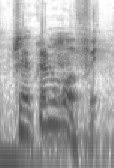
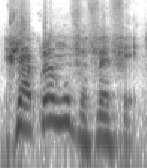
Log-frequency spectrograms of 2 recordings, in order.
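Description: First: "Hwɛ akora no ho fɛ" said softer; softer repeat. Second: Said in the usual way. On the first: Shown as a demonstration. Repeating the praise of the old man, softly. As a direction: drop the voice on "fɛ".

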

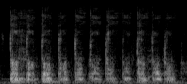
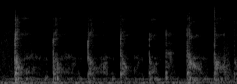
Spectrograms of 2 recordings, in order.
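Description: First: Breathy rapid "トントン" for running feet upstairs; whispered footsteps. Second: Fast breathy "トントン" for feet rushing downstairs; fast whispered footsteps. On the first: 二階で子供が走り回る足音. (ささやき声の足音) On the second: 階段を降りる子供の足音. (速いささやき声の足音) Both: Retold or imitated.

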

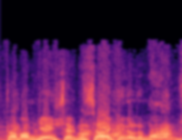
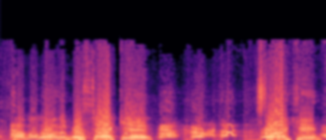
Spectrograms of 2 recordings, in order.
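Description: First: Said in the usual way. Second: Loud, slow, high command to settle the dogs; firm shout to calm. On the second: Real, not acted. Dogs fighting, calming them. (yüksek sesle, yavaş ve sert bir sakinleştirme)

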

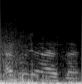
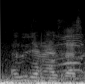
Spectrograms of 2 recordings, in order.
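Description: Both takes have the same delivery.

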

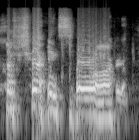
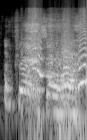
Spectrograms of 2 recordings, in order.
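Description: First: Dragged out through laughter; slow laughing. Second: Laughing through the words; high laughing cry of frustration. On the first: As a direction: laugh it out slowly. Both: Real, not acted. Laughing at own failing attempts.

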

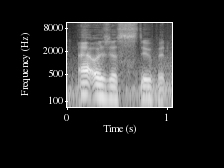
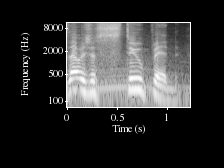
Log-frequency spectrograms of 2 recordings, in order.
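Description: First: Softer, lower "That was just stupid."; muttered repeat. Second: Said in the usual way. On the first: Real, not acted. Gamer repeats complaint to himself, muttered repeat.

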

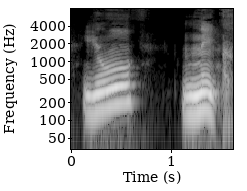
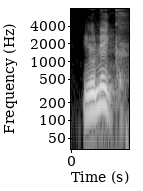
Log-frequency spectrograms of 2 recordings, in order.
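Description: First: "unique" drawn out as u - nique; split into syllables. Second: Said in the usual way. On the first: Shown as a demonstration. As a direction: pause inside "unique", after the u. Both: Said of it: "divide the word into syllables".

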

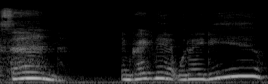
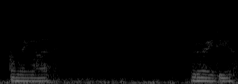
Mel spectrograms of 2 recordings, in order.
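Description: First: High, loud retold panic; mock freaking out. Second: Low whispered dread, retold; hushed mock panic. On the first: Telling Bonzo about the pregnancy, hammed-up panic. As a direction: wail it half-jokingly for help. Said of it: "I'm, like, freaking out". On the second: Freezing while packing the suitcase, hushed retold panic. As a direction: whisper it, stunned and helpless.

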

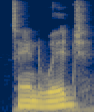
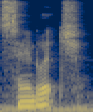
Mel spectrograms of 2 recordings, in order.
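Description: First: SANDWICH ending in a voiced "widge", questioning. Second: SANDWICH ending in a crisp "witch", questioning. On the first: Trying out the word for chat, "Sandwich" as sand-widge. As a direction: say "Sandwich" with a j sound at the end. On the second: Trying out the word for chat, "Sandwich" as sand-witch. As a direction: say "Sandwich" with a ch at the end. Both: Shown as a demonstration. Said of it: "I can't tell if I like".

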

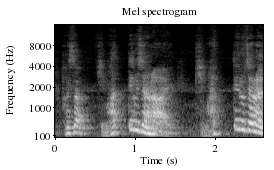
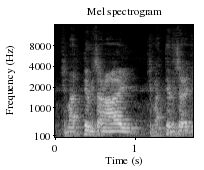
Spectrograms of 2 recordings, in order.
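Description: First: Said in the usual way. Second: 기맛대로잖아요 mumbled lower and much softer, fading out; mumbled wrong take. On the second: Shown as a demonstration. Teacher demoing a mumbled 기맛대로잖아요 to avoid. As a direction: swallow 기맛대로잖아요 to show what not to do. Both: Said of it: "이렇게 하면 안 돼".

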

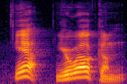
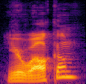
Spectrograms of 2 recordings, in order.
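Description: First: Much higher, emphatic welcome with a falling end; smug repeated thanks. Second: Said in the usual way. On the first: Shown as a demonstration. Smug host repeating thanks to viewers, pitched much higher.

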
